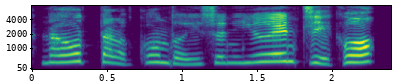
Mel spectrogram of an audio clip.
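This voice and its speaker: A woman's voice: high-pitched, moderate pace, fairly bright tone, no echo, clean studio sound. A woman voicing a cheeky little boy with a cold in an audio drama, coughing and pleading childishly as he clings to his big brother. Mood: eager. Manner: pleading, sulky childish talk with frequent coughing. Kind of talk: Japanese situation voice drama.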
